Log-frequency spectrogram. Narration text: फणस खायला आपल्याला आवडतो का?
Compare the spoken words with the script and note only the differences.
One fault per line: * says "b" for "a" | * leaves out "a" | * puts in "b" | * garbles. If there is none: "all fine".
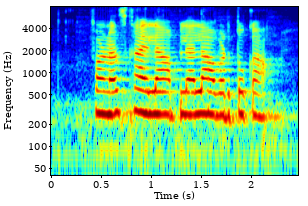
all fine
